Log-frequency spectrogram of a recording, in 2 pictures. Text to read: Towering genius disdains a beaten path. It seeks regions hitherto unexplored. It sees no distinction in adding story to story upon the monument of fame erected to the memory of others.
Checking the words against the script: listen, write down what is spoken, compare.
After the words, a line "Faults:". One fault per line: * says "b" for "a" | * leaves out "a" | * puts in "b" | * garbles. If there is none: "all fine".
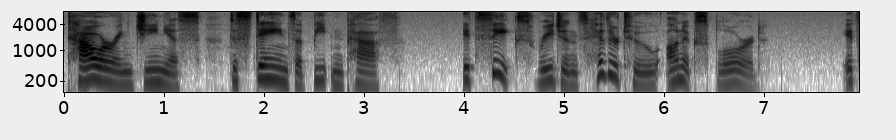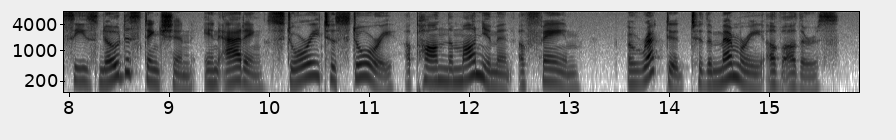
Towering genius disdains a beaten path. It seeks regions hitherto unexplored. It sees no distinction in adding story to story upon the monument of fame erected to the memory of others.
Faults:
all fine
